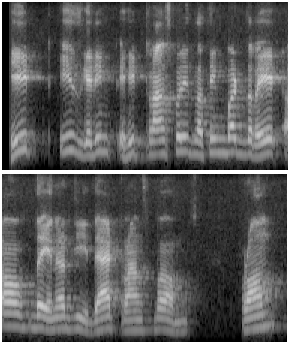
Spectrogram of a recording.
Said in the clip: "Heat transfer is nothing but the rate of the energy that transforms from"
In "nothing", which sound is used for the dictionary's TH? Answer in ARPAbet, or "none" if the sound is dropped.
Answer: T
